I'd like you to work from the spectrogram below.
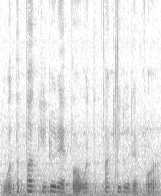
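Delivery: mock yell, very high but held back; imitated yelling. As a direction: repeat the outcry high-pitched without full volume. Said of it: "but I'm hearing yelling".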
